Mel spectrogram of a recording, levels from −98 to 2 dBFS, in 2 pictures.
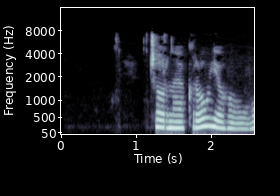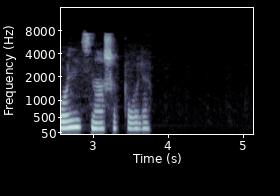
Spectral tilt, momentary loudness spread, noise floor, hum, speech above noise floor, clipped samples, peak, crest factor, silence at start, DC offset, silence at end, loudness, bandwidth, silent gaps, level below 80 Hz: -5.5 dB/octave; 14 LU; -85 dBFS; none; 69 dB; under 0.1%; -2 dBFS; 18 dB; 1.2 s; under 0.1%; 1.4 s; -16 LUFS; 7.8 kHz; none; -58 dBFS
